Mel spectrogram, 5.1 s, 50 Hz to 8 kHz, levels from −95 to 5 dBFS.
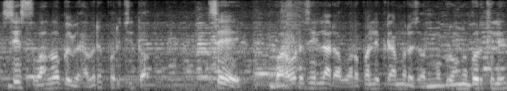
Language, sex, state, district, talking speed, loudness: Odia, male, Odisha, Malkangiri, 140 wpm, -18 LUFS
